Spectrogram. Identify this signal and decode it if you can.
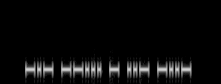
Morse code, heard as a keyed tone, about 40 wpm, 700 Hz. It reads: K7TUX
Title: USA Call Signs - 5 Characters - 6x Character Spacing - 40wpm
